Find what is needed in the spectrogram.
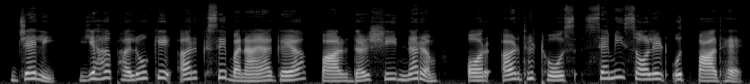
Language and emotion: Hindi, neutral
